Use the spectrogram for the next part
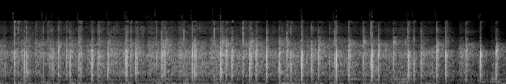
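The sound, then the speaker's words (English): A room full of people applauds steadily for about five seconds, a dense patter of many hands clapping at once with no voices over it. “So, a round of applause for that.”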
